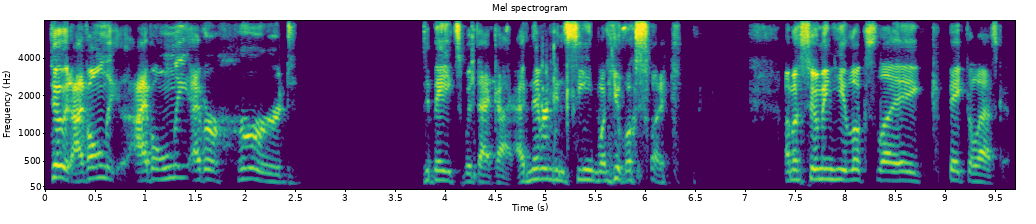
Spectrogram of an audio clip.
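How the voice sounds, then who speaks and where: A man's voice: on the high side, moderate pace, a bit bright, lo-fi sound. A man chatting casually on a group call, joking and laughing often, from the American North. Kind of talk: casual chat.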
